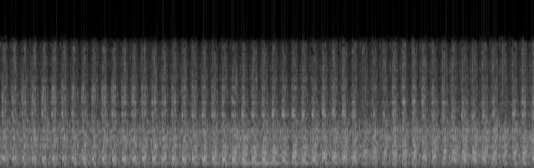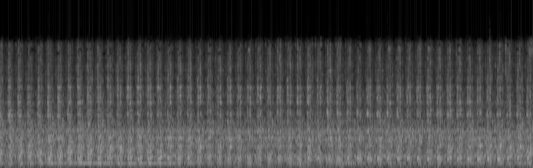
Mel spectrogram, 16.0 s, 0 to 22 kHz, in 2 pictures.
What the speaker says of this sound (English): So you can do this project with a 4x4 embroidery machine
